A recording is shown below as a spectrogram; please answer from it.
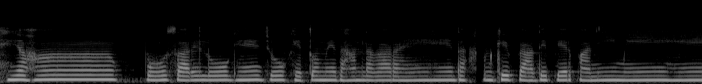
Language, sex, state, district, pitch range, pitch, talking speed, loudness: Hindi, female, Chhattisgarh, Rajnandgaon, 195-205 Hz, 200 Hz, 160 wpm, -33 LUFS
